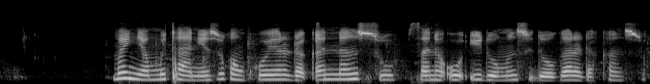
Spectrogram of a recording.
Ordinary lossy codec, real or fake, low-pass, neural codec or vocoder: Opus, 64 kbps; real; 7.2 kHz; none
